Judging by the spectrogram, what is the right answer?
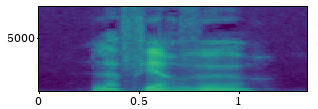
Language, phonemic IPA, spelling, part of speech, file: French, /fɛʁ.vœʁ/, ferveur, noun, Fr-ferveur.ogg
- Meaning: ardour, zeal, fervor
